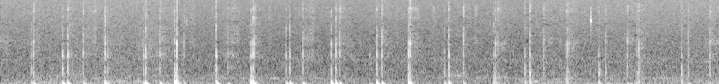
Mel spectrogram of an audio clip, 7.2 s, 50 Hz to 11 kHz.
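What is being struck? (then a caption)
Cardboard hardcover notebook cover. Fingertips and nails tap the cardboard cover of a teal hardcover notebook held upright, giving about 20 short, irregularly spaced taps. Each tap is a dull, low thud that dies away almost at once, some with a faint bright click from the nails, over a quiet steady hiss.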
